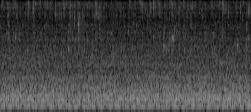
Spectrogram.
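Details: Ice machine, no water filter fitted, fed straight from the supply: a steady gentle rush and trickle of water into the trough, no surging or sputter, approaching the level probe; normal water fill.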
